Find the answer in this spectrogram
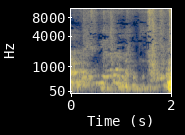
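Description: Faint, low-level voice sounds.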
